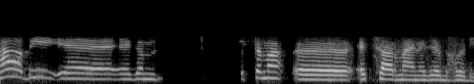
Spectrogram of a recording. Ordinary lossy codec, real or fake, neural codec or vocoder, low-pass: none; real; none; 3.6 kHz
